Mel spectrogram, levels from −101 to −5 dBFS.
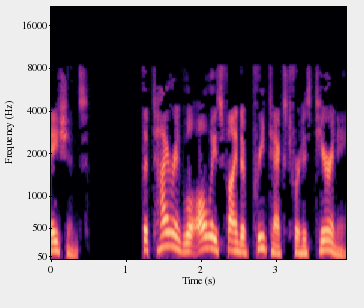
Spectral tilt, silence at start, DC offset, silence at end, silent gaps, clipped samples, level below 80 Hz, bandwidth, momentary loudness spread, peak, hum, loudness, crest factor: -7.5 dB/octave; 0 s; under 0.1%; 0 s; 0.52-1.19 s; under 0.1%; -48 dBFS; 8.6 kHz; 7 LU; -6 dBFS; none; -20 LUFS; 16 dB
